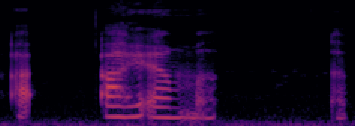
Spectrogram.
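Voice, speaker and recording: Woman acting a soft, high-pitched shy young maid. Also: little pitch movement, slow, vocal fry, no room sound, heavily acted. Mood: shy, apologetic. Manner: soft-spoken, hesitant, polite, formal. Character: gentle, modest young maid unused to noble attention. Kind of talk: romantic audio roleplay acting.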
